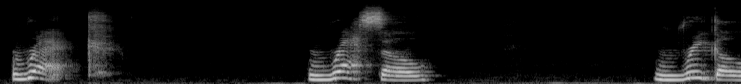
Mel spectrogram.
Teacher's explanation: we just don't pronounce the W. We go straight to the R.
